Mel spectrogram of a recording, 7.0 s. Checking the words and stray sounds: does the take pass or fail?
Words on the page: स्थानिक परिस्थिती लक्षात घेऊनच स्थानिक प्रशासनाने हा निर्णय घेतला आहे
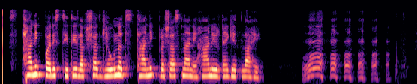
fail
